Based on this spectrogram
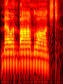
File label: "Melon", robot voice; hedgewars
